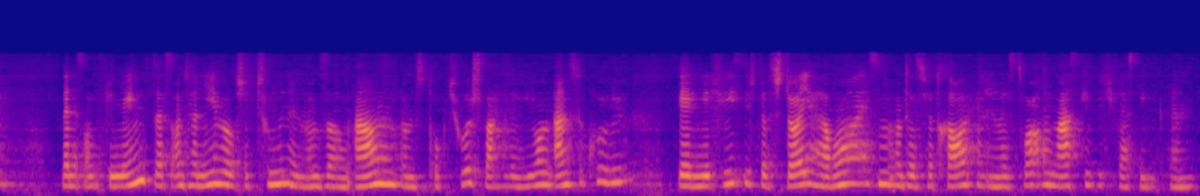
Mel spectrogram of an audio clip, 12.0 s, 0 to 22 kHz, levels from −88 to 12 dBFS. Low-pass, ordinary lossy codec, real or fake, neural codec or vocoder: 7.2 kHz; none; fake; codec, 16 kHz, about 1 kbps, DyCAST, with the encoder's durations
